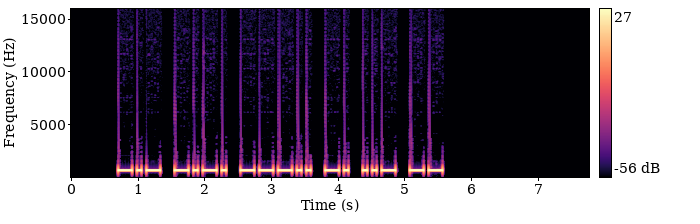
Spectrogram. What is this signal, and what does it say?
Morse code, heard as a keyed tone, about 17 wpm, 700 Hz. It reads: KC8NUM
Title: USA Call Signs - 6 Characters - Repeated 3x - 17wpm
